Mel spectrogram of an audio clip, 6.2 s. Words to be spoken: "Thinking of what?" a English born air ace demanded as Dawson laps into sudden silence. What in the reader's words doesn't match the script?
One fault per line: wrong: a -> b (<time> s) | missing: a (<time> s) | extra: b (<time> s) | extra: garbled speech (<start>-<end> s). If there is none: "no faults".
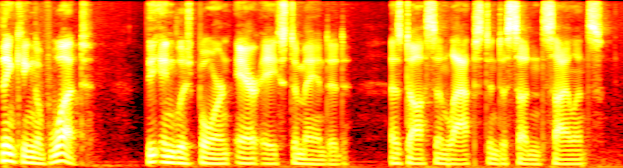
wrong: a -> the (1.4 s)
wrong: laps -> lapsed (4.5 s)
